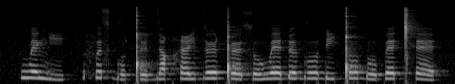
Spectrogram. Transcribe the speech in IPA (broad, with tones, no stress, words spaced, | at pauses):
wɛ˦ŋi˨ | fə˦sɡo˨ǃɘ˨ dɛ˨qʰi˨ dœ˦ǃœ˨ so˨˦wɛ˦ɗə˦ ɡo˦ ɗi˦ ǃo˦ɠo˨pɛ˦ǀʰɛ˦˨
